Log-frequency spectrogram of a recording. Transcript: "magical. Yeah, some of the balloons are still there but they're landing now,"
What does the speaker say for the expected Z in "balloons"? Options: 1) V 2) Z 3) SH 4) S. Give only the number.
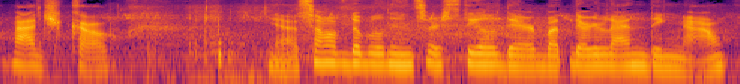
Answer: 4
